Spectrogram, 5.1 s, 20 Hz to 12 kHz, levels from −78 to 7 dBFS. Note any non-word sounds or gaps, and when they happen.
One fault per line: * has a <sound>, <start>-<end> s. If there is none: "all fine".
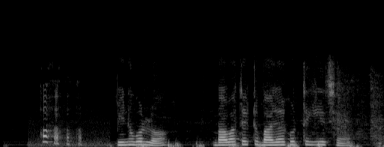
* has a laugh, 0.5-1.1 s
